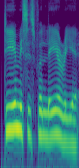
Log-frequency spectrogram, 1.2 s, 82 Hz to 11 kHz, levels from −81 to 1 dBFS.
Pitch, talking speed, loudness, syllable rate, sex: 210 Hz, 150 wpm, -16 LUFS, 4.6 syllables/s, female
